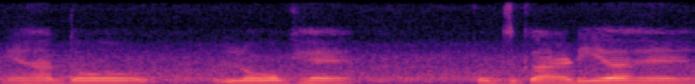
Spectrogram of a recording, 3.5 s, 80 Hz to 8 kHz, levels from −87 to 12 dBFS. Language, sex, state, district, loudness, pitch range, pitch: Hindi, female, Chhattisgarh, Raipur, -16 LUFS, 200-210 Hz, 205 Hz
